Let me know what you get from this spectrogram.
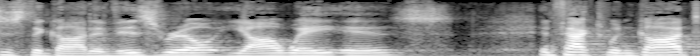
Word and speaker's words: Yahweh: In Hebrew, it's pronounced Yahweh. Yahweh.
